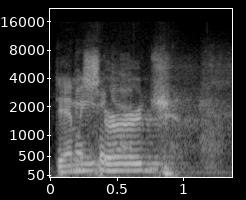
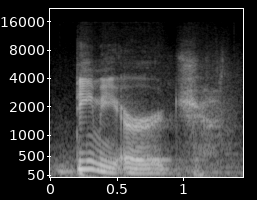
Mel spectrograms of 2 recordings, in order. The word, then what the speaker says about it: demiurge: Demiurge. Are there any alternate pronunciations? The British sometimes say demiurge.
